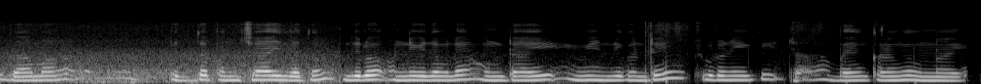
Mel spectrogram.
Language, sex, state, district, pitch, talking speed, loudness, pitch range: Telugu, male, Andhra Pradesh, Guntur, 200 Hz, 75 wpm, -19 LUFS, 190-215 Hz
